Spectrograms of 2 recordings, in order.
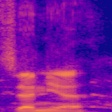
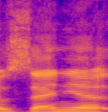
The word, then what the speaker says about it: Zenya: and manage it efficiently so zenya spelled like Kenya with a z that's right yeah z-e-n-y-a all right now it's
